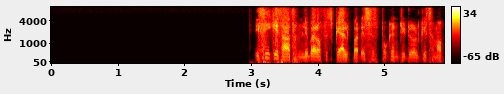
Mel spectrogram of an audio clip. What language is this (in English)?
Hindi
